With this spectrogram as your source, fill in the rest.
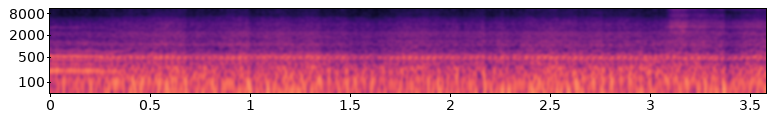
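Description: A Yamaha MT-07 motorcycle being ridden on roads in Thailand, its engine droning steadily and close with a low throbbing rumble and a rise in pitch near the end, no talk over it.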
